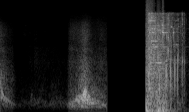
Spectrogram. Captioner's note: throw swoosh; glass break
